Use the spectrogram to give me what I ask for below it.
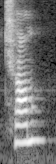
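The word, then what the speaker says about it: ちゃん: Тян, произносится скорее как тян, уменьшительно ласкательный суффикс к именам детей, кличкам животных.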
